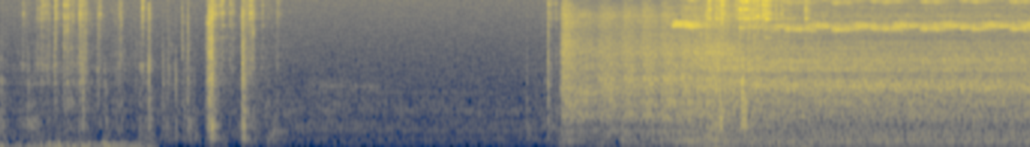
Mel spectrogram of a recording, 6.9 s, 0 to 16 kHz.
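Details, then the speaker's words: Opel Corsa D 1.3 CDTI diesel, cranking then idling: thin steady high squeal over the idle; owner first suspects the accessory belt, cause not yet confirmed. "hat's nun auch uns erwischt dass der Corser ein ziemlich störendes quietschendes Geräusch von sich gibt und da wollen wir dann mal nachschauen was es sein kann"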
